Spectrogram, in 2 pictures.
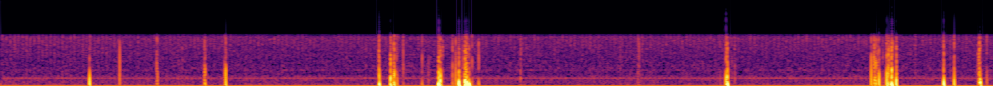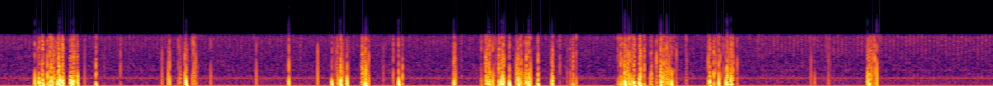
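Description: Steady hiss and faint hum of an analog FPV video link's audio, broken by crackles and pops as the signal breaks up. The crackles are scattered at first and come in dense clusters from about nine seconds in.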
